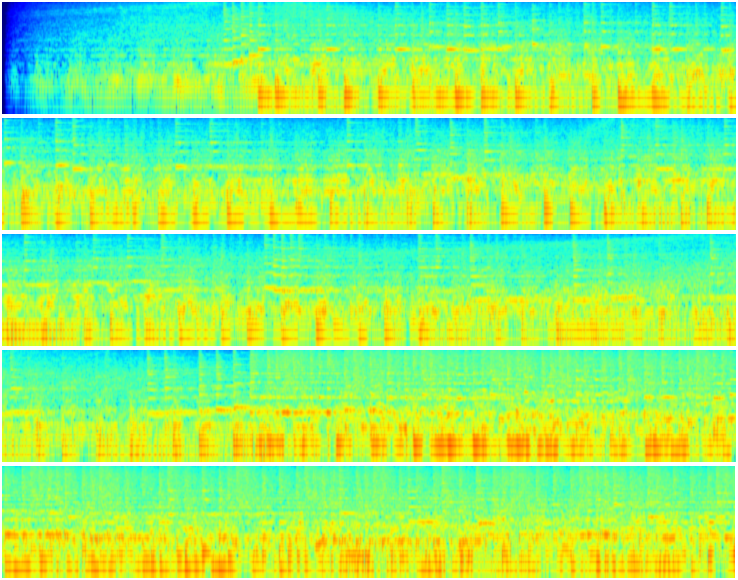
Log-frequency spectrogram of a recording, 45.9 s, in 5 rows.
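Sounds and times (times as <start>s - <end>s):
trance piano sonata: 0.1s - 45.8s.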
